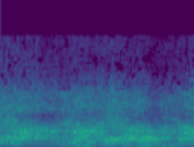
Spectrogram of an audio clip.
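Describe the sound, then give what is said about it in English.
A crowd of women cheers in a steady, loud roar, with individual voices whooping in rising and falling cries over the din for a couple of seconds. “Look at all these hopeless women, too. Look. Cheering their pedophile god.”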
